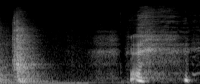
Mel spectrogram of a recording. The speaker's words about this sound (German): denn der Aufzug hielt jetzt im siebten Stock und die Tür ging auf.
